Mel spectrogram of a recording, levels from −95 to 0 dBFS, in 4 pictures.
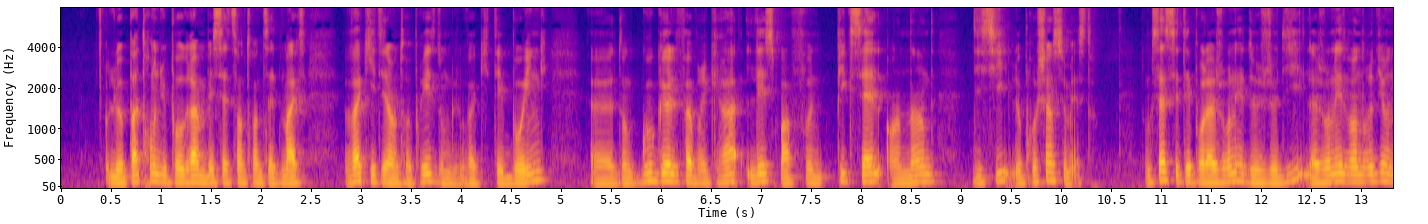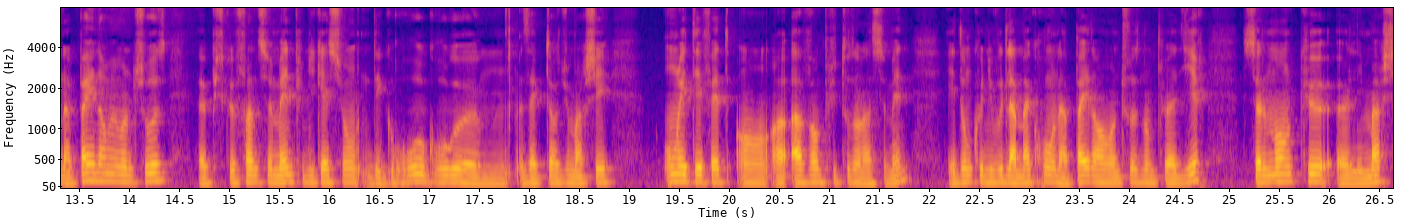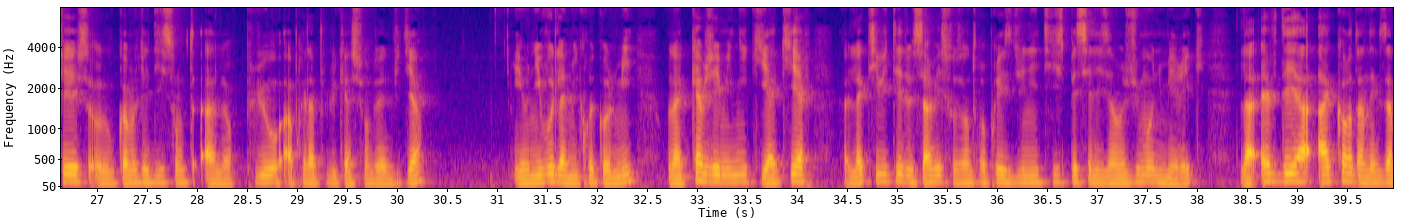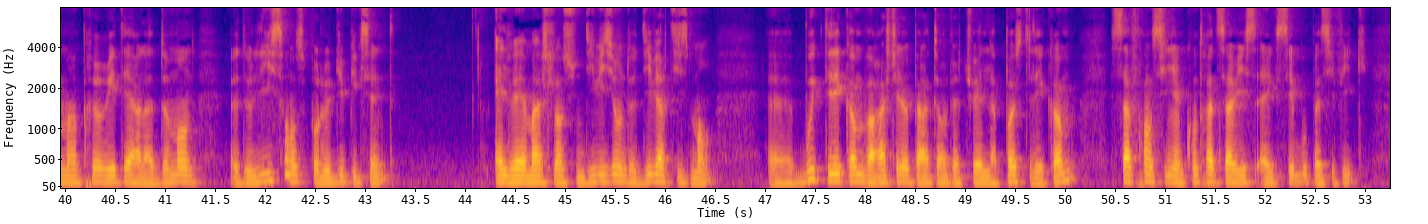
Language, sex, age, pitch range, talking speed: French, male, 20-39, 105-120 Hz, 185 wpm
